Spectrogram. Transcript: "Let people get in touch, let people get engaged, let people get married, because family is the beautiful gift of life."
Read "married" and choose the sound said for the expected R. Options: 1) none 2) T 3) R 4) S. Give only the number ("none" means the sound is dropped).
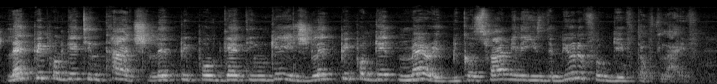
3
